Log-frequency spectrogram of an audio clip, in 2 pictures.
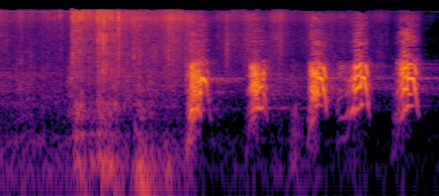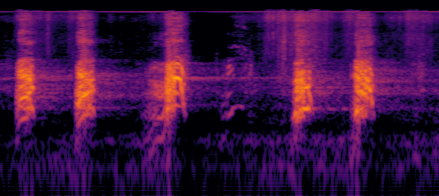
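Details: Border Collie Tara barking during search and rescue training; a rustling noise opens, then about ten crisp barks follow at an uneven pace, ending with a handler praising her in Croatian.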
